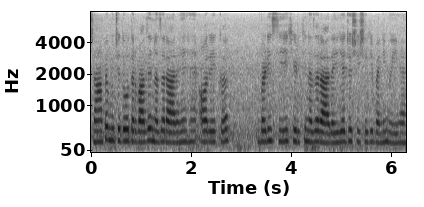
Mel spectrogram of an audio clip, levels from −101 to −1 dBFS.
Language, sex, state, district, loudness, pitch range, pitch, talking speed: Hindi, female, Chandigarh, Chandigarh, -18 LUFS, 225-240 Hz, 230 Hz, 230 wpm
